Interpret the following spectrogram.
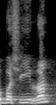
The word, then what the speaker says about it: بشیر: بشیر پڑھا جاتا ہے، یہ بھی بشیر پڑھا جاتا ہے، پیش ہو نہیں پڑھی جاتی، بشیر بشیر، ہاں یہاں بشیر را پڑھا جاتا ہے، اور جب ملانا ہو تو بشیرن بشیرن بشیرن، یعنی تلفظ کے اصول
